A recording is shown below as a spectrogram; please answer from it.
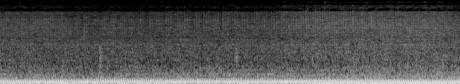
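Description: Classic Mini car engine with 37 horsepower idling, a loud, steady, close low rumble throughout with no talk.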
